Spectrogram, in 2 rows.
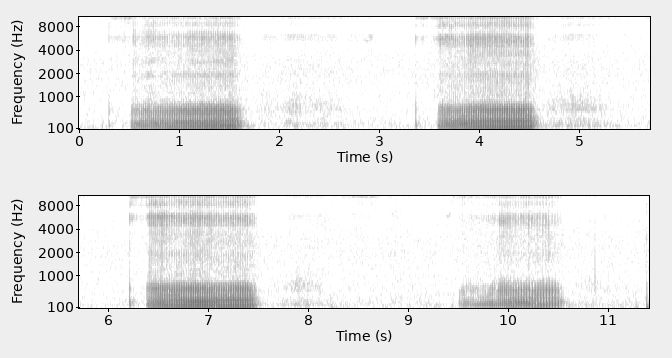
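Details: Boston terrier puppy snoring loudly: rumbling snores about a second long, four in eleven seconds, roughly 21 breaths a minute, with quiet pauses between; dog snoring.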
